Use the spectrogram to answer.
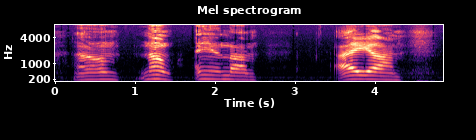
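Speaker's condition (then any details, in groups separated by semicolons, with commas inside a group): Cerebral palsy; talking is a struggle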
